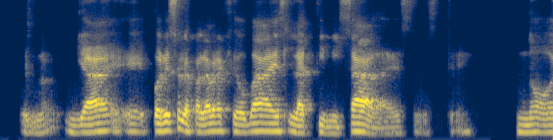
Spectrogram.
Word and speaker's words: Jehová: de ahí pues seduce Jehová no nosotros en el español lo traducen Jehová por qué lo traducen en Jehová por las vocales de la palabra Adonai que dejaron los masoretas por eso es de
